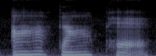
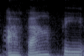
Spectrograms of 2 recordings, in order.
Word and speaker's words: agape: I think the Christians took that on, and this is what we call agape. Agape. Some people pronounce it agape or agape, is a divine love and being a channel for that and sharing it.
